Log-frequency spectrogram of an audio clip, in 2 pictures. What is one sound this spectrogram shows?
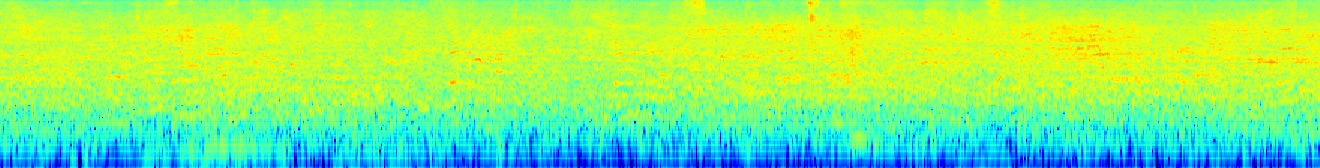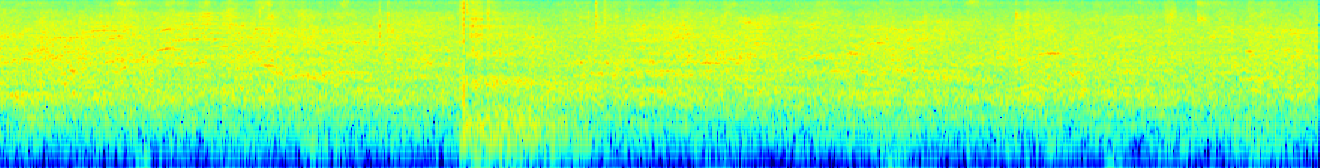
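An audience cheers and chatters nearby.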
